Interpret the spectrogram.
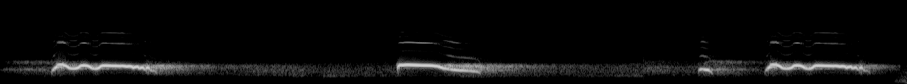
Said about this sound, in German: ich bereite mich noch vor, ich spiele ihn einmal ab. Waldkauz Go.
